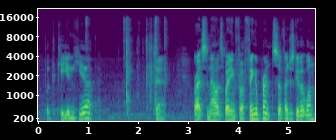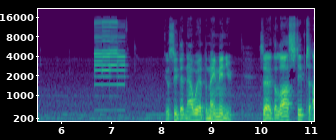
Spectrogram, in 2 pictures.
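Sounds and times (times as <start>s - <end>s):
electronic buzzer beep: 6.6s - 7.4s.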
